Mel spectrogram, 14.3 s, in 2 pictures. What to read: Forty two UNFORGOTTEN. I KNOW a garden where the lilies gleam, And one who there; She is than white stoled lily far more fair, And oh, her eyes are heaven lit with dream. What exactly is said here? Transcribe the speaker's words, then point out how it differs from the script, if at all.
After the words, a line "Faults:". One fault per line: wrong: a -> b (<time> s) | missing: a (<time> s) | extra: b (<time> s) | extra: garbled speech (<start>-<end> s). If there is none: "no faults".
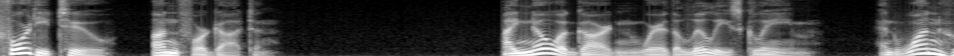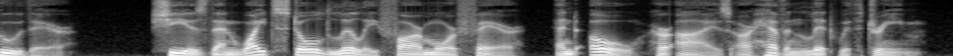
Forty two UNFORGOTTEN. I KNOW a garden where the lilies gleam, And one who there; She is than white stoled lily far more fair, And oh, her eyes are heaven lit with dream.
Faults:
no faults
